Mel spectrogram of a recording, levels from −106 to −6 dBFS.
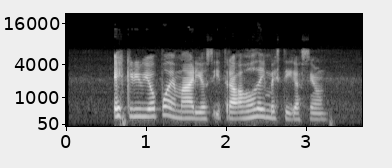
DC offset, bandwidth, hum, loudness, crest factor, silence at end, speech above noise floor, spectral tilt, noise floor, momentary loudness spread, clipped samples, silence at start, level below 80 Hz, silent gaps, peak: under 0.1%; 7.2 kHz; none; -24 LUFS; 22 dB; 0.5 s; 38 dB; -2.5 dB/octave; -63 dBFS; 12 LU; under 0.1%; 0.6 s; -66 dBFS; none; -4 dBFS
